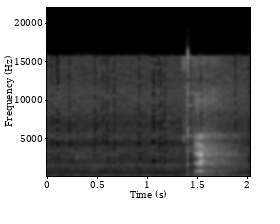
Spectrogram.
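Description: Faint microphone hiss, then a woman's voice saying a single short, clipped 'okay' about one and a half seconds in.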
